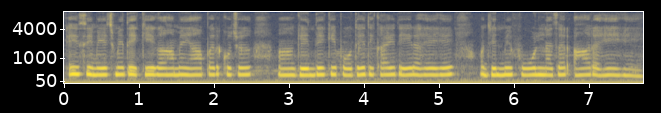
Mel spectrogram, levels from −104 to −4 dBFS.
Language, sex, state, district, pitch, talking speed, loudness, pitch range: Hindi, female, Rajasthan, Jaipur, 250 Hz, 170 wpm, -14 LUFS, 245-255 Hz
